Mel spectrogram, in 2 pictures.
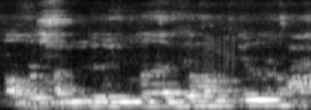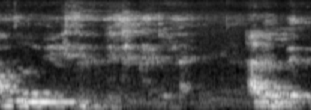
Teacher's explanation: Lalilu tipis. Enggak boleh tawalud. Tawalud itu memantul. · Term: Lam mati, tipis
